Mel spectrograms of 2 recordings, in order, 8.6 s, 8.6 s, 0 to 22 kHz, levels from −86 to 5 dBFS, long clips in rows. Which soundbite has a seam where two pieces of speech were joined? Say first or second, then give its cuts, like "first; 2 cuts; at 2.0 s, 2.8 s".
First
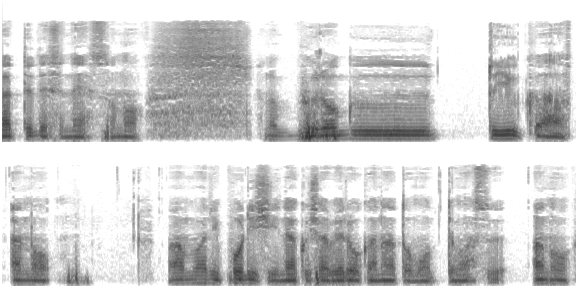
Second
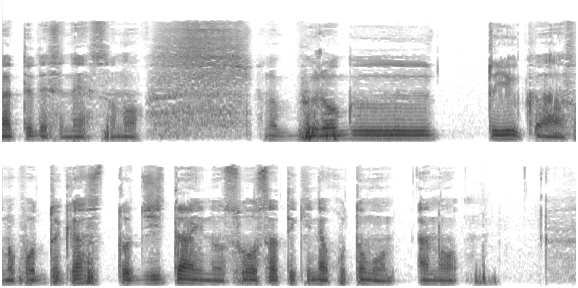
first; 2 cuts; at 4.2 s, 5.4 s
